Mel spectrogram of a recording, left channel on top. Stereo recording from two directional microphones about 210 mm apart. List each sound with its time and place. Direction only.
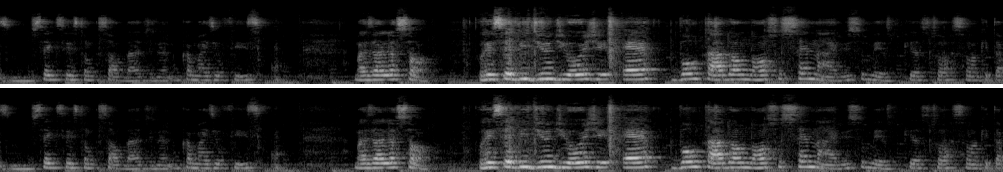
0.4 s speech: 5° right (ahead or behind)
